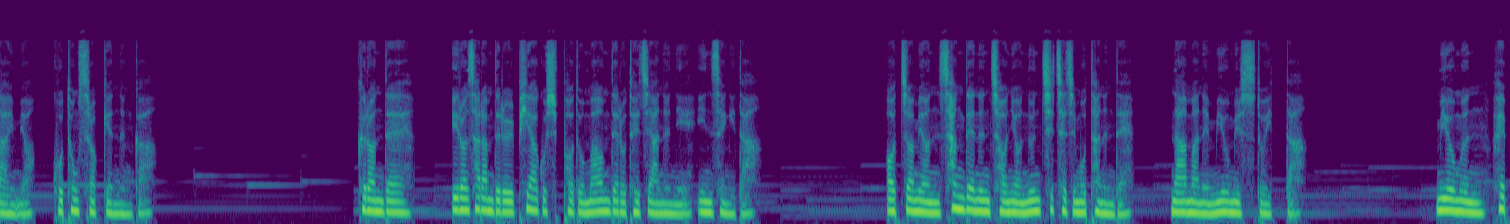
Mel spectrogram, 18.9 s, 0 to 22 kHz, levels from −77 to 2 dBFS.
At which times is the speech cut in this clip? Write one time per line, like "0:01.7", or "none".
0:01.9
0:04.5
0:09.5
0:10.8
